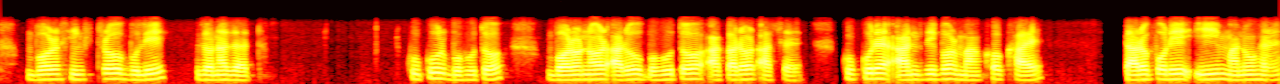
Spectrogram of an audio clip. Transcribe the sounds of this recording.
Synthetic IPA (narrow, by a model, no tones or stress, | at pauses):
bɔɹxiŋstɹɔbuli | zɔnazat | kukuɹboɦutɔ | bɔɹɔnɔɹʔaɹuboɦutɔʔa̰kaɹɔɹʔa̰sɛ | kukuɹɛʔanzibɔɹmaŋxɔkʰaj | taɹɔpɔɹiʔimanuɦɛ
